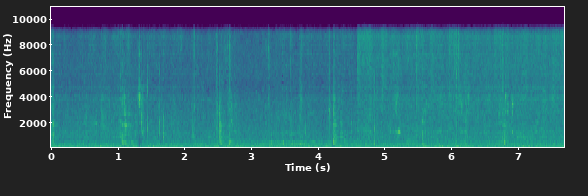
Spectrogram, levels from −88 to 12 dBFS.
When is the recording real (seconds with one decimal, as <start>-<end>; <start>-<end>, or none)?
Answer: 2.4-3.5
